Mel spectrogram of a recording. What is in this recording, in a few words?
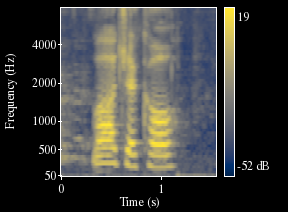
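"logical", US English; pronunciations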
